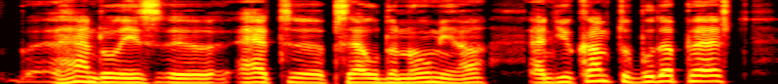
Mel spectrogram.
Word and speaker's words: Pseudonomia: I can't give your name proper pronunciation with my American tongue here. No, I, it's okay. As you like. Pseudonomia. So Pseudonomia. yeah. Close.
